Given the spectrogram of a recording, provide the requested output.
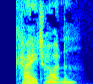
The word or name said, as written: kejthåndet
